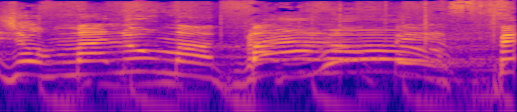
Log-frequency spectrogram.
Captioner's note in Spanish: aplausos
